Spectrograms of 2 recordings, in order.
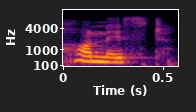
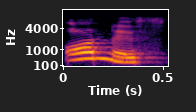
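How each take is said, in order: First: The word begins with an H sound. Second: The word begins with a vowel, no H sound. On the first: The speaker calls it wrong. "not honest" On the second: The speaker calls it right. "we have to pronounce this as honest"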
